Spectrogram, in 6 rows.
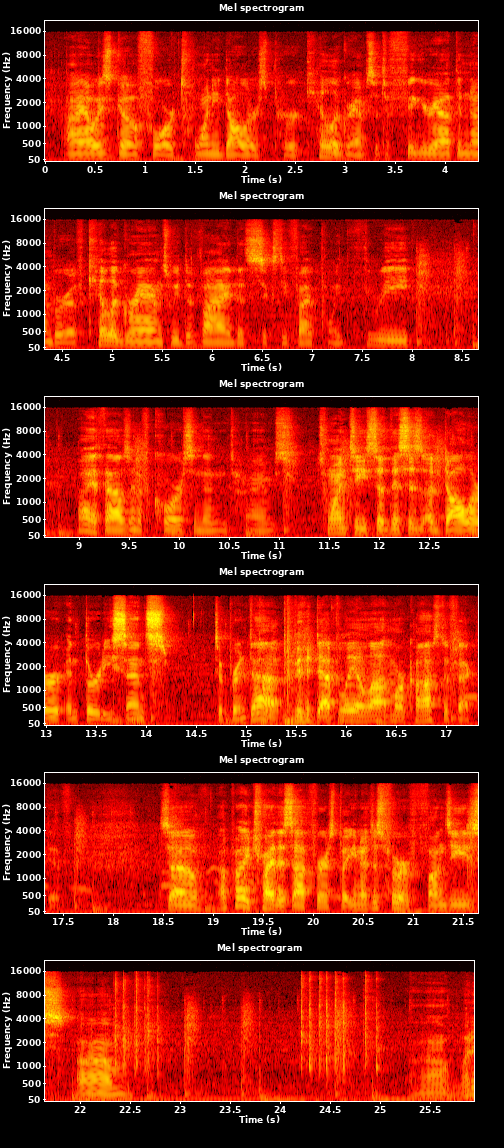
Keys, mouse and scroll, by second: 20.6 click.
